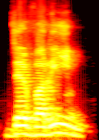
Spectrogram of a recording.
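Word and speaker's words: דברים: So what you do is to reduce the vowels so that the var then becomes devarim.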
